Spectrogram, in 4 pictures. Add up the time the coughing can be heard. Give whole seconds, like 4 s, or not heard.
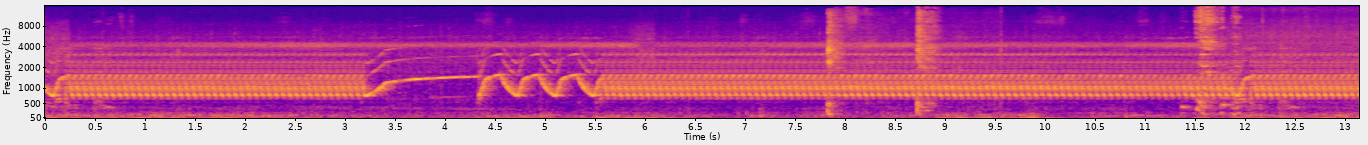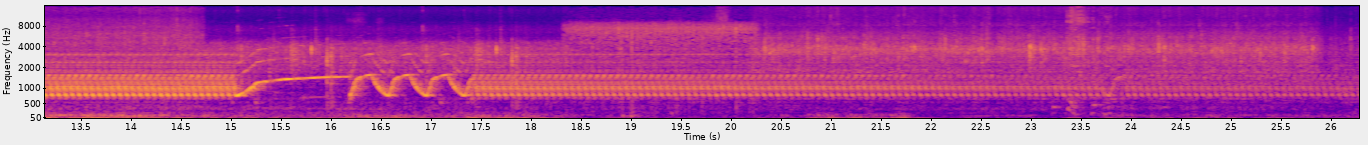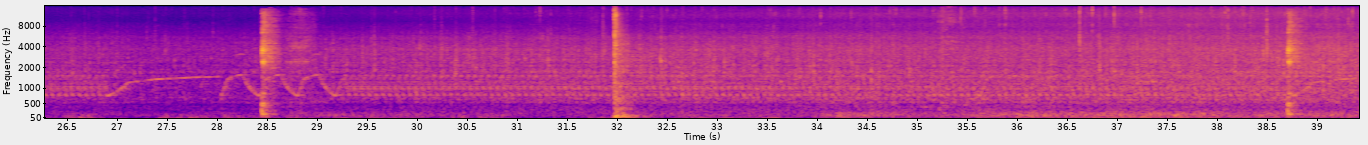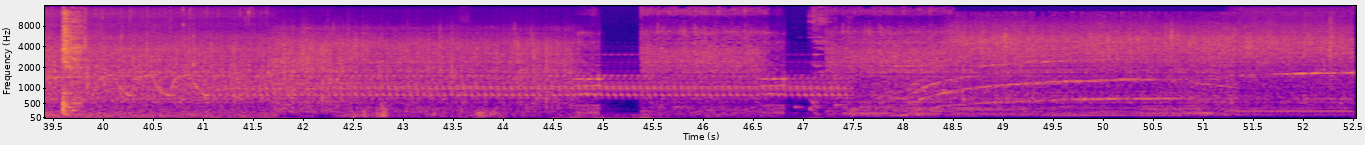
4 s.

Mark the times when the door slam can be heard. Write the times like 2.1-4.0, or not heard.
31.9-32.4.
